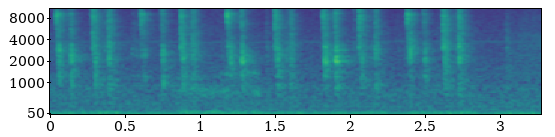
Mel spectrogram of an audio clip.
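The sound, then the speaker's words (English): Rapid typing of a message on a keyboard, a quick irregular run of crisp clicking keystrokes lasting a few seconds, moderately loud with a low background hum and no talking. “Yeah, let me just message you real quick.”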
